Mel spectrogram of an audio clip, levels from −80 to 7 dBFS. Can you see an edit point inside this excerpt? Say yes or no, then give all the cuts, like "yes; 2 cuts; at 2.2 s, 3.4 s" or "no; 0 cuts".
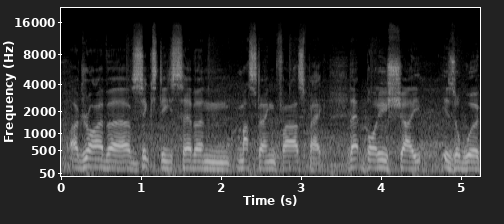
yes; 1 cut; at 0.9 s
